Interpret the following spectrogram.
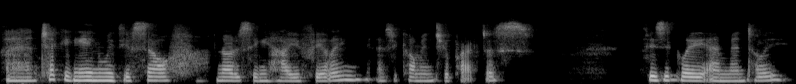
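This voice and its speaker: A female yoga instructor guides a relaxation practice in a soothing, unhurried way, leaving gentle pauses between short cues. Her voice is on the low side with a flat delivery, and the recording is muffled.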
